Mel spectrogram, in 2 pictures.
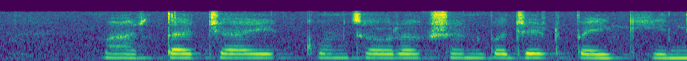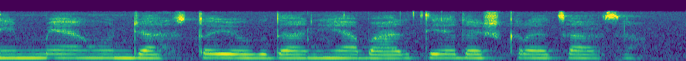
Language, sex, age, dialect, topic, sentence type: Marathi, female, 18-24, Southern Konkan, banking, statement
